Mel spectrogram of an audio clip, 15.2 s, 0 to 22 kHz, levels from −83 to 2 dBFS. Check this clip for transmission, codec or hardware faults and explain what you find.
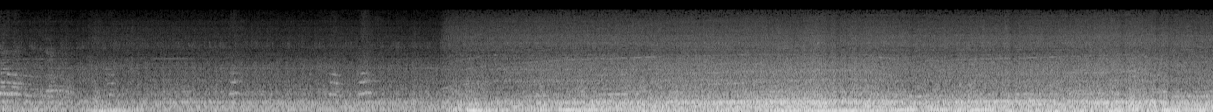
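Sample clock jitter runs through the whole clip. The converter's clock wanders by around 7 microseconds, so each sample lands slightly early or late, and the error grows with the waveform's slope, sitting roughly 35 dB below the signal. It sounds like a hiss that swells with loud, bright passages and disappears in silence. On a spectrogram it shows as a broadband haze that tracks loud, high-frequency moments. On a waveform it is invisible at normal zoom.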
